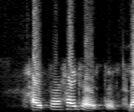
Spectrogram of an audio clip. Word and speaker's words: hyperhidrosis: Is that, did I pronounce that properly? – Hyperhidrosis, yep.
